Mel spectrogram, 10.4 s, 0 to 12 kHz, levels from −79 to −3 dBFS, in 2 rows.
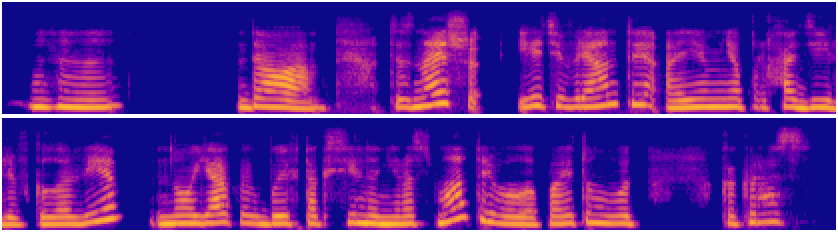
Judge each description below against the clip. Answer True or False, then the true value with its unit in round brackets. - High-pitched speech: True (230 Hz)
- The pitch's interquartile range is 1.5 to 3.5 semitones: True (2.6 semitones)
